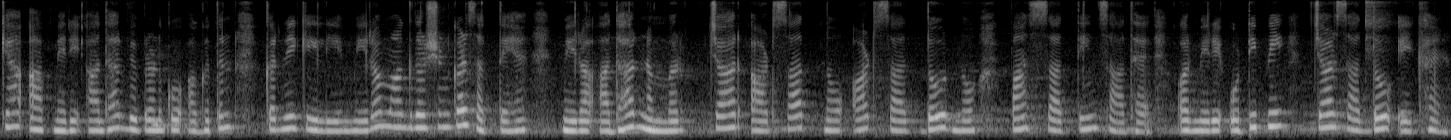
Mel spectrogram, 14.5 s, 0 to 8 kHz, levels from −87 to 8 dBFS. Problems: background sounds at intervals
